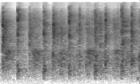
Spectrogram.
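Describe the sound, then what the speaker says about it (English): Steady applause from a brunch event audience, loud and close, with dense clapping and brief rhythmic peaks, no talking. "Just want to get another round of applause for Mr. Phipps, please."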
